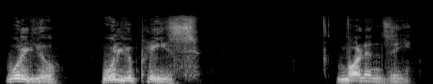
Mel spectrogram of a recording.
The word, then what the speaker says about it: wollen: Wollen is spelled W-O-L-L-E-N. Again, the W has the sound of a V. Wollen. Wollen Sie. Sie means you. Spelled capital S-I-E.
